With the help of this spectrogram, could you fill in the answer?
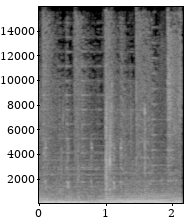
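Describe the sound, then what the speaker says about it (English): Dodge Dart engine fitted with a cold air intake, heard from the back seat inside the car: a steady low drone and hum that stays even throughout, with no voices. "in the back seats, you can hear the engine really well"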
